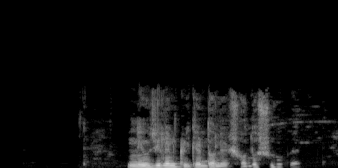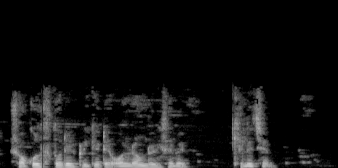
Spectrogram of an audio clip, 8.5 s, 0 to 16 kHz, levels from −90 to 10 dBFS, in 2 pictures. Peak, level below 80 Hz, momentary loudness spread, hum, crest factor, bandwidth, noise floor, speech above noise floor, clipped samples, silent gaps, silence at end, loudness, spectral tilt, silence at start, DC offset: -2 dBFS; -62 dBFS; 15 LU; none; 20 dB; 7.8 kHz; -89 dBFS; 69 dB; under 0.1%; none; 0.8 s; -21 LUFS; -6.5 dB/octave; 1.6 s; under 0.1%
